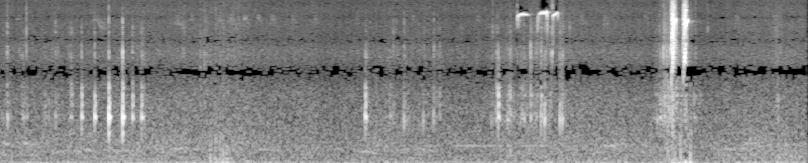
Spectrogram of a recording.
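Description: Great tit and blue tit pecking at rolled oats in a plastic bowl: quick runs of small dry taps of beaks on the oat flakes and plastic, with two louder knocks near the end.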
